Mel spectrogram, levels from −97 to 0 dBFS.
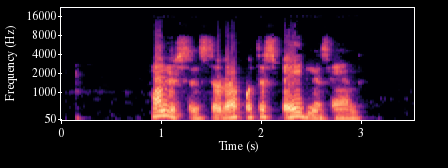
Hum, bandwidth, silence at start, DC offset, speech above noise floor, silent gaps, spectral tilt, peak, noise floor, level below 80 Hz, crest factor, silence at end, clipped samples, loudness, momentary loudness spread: none; 8.4 kHz; 0.9 s; under 0.1%; 66 dB; none; -6 dB/octave; 0 dBFS; -79 dBFS; -40 dBFS; 16 dB; 0.55 s; under 0.1%; -14 LUFS; 10 LU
